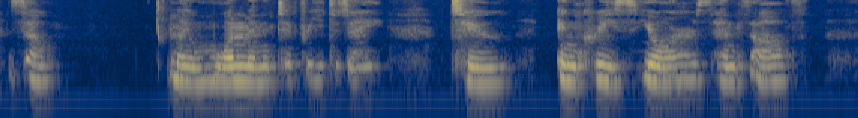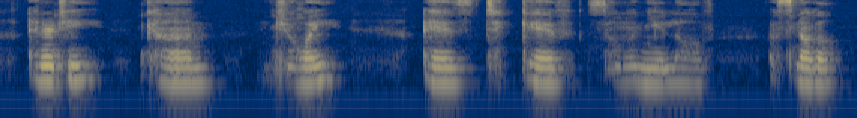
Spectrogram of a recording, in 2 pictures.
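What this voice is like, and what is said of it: Strained, squeaky, failing voice. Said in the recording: “My voice is just about hanging in there ... I might go back to my whisper ... because trying to speak is just really squeaky”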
